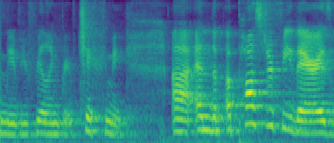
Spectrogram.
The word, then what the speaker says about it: Quechua: So the Q in Quechua is pronounced like ha, like a ha. So then for the chichni, it would be chichni, which means hate.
